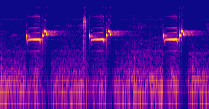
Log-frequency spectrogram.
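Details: Bar-winged prinia in strong continuous song for trapping wild prinias: three clear phrases, each a level whistle jumping to a higher raspy drawn note, with a brief click between phrases.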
